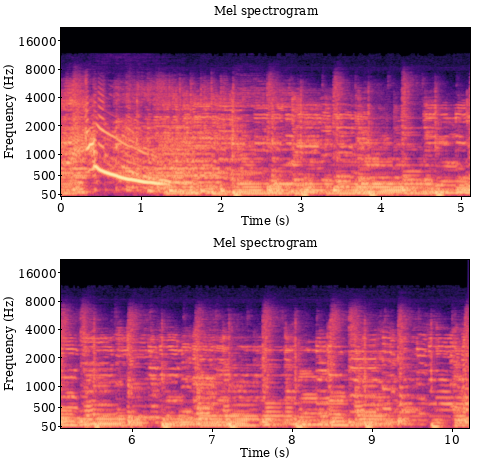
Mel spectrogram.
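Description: Instrumental break of a rock-and-roll song played by a band of electric guitar, bass and drums. It opens with a loud note sliding down in pitch, then the band plays on at an even beat.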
